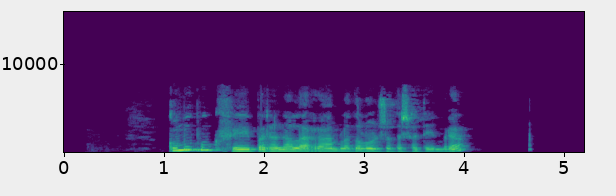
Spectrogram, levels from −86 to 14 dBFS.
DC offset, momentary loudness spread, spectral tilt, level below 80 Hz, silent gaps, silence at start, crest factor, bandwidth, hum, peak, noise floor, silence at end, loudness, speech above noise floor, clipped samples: under 0.1%; 9 LU; -7 dB/octave; -60 dBFS; none; 1.05 s; 16 dB; 7.4 kHz; none; -2 dBFS; -68 dBFS; 1.2 s; -16 LUFS; 53 dB; under 0.1%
